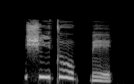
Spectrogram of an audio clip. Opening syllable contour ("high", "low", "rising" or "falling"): high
